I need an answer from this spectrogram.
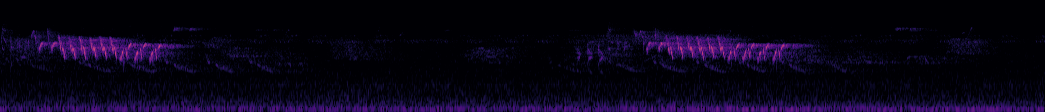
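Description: A songbird singing twice, each song a fast trill of repeated down-slurred notes lasting about a second and a half, the two about five seconds apart. Fainter bird calls come in between, over a low steady hum.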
